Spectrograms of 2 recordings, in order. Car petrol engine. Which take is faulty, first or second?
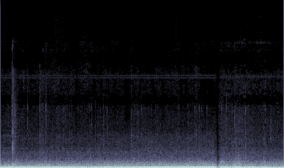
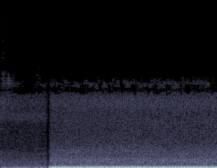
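second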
